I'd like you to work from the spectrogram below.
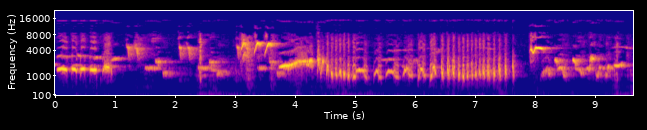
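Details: Energetic song of a white-rumped shama, played to raise a rival's aggression: fast repeated whistles, sweeping upslurs, then a long rattling run of quick, buzzy notes before closing whistles.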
